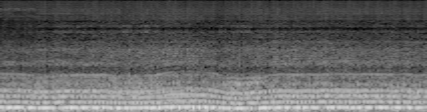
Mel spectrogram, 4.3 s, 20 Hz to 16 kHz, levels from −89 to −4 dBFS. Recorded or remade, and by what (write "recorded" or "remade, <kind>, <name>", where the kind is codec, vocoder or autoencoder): recorded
